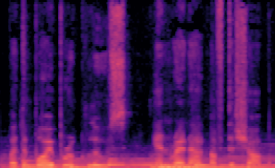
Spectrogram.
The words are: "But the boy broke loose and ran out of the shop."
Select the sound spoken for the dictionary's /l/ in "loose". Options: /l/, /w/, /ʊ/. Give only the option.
/l/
